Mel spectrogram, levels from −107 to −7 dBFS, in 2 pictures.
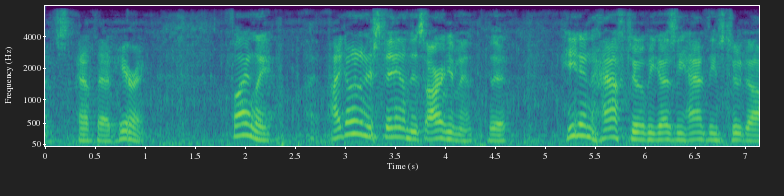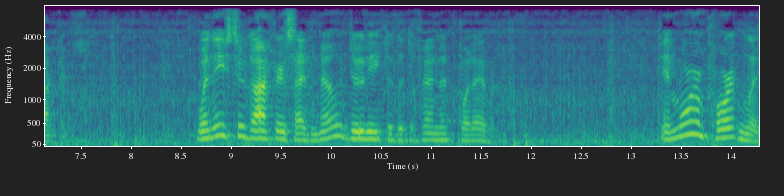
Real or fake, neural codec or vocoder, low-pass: fake; codec, 16 kHz, 4 kbps, FunCodec, trained on LibriTTS, 50 frames a second; 7.2 kHz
